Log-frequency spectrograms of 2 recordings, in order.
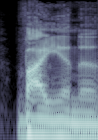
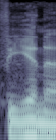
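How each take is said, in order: First: It is pronounced the local South Georgia way. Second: It is pronounced the usual standard way. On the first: It names the Georgia town. "pronounce all the names of the cities in South Georgia" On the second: It names the European city. "instead of"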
